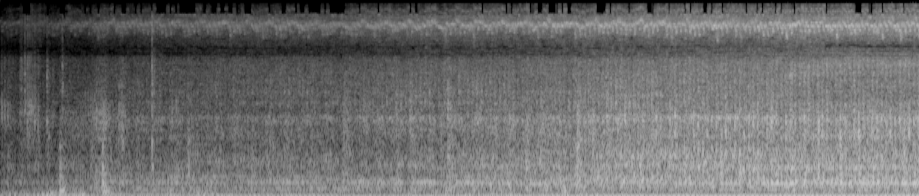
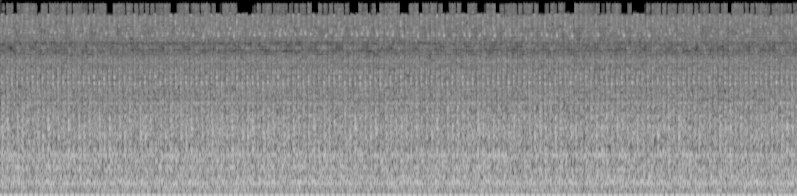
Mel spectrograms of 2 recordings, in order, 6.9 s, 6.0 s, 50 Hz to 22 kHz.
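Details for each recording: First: 2009 VW Tiguan 2.0 TDI diesel at idle: revs jump and the car shakes, with an uneven, lumpy beat as if running on three cylinders; misfire, with blue-white smoke and strong smell from the exhaust. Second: 2009 VW Tiguan 2.0 TDI with a misfire issue, restarted after fault codes were cleared: a steady, even diesel clatter at idle with slight shake, no misses or stumbles; the idle is stable and the exhaust better than before.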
